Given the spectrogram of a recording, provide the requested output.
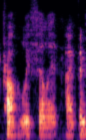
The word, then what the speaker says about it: fillet: edge here uh and that's what the uh fillet tool does I'm going to have to look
